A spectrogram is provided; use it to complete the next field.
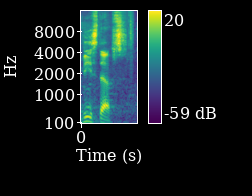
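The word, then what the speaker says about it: WSteps: us you'll be able to find more information there pronounced veps veps if if you'd like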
